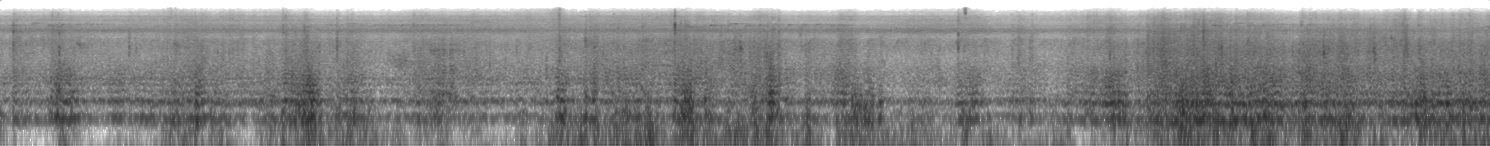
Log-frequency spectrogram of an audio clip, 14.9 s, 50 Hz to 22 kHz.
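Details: Sustained buzzing from a giant honey bee colony during the harvest of a large nest holding around 100 kg of honey; a dense low hum that rises and falls over fifteen seconds, broken by frequent crackling knocks and rustling.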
